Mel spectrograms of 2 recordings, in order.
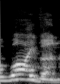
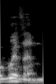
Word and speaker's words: wyvern: there's a mythical beast called a wyvern or a women depending how you want to pronounce it anybody know the difference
